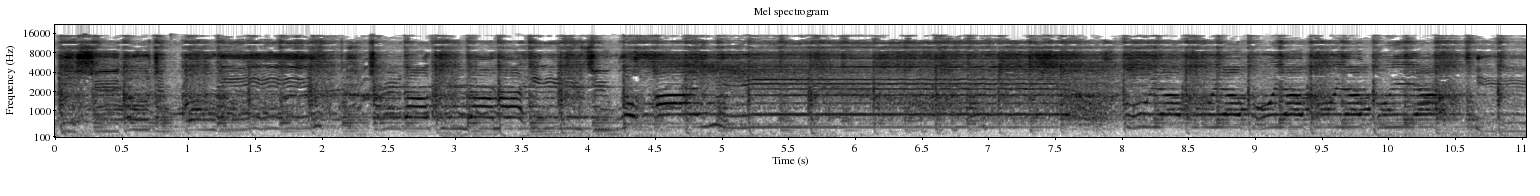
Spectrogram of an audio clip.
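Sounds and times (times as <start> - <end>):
pop song with long held note: 0.0 - 11.0.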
